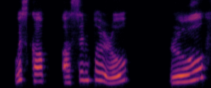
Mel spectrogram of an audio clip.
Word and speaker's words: roux: roux, for example. 루라고 읽어주셔야 돼요.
